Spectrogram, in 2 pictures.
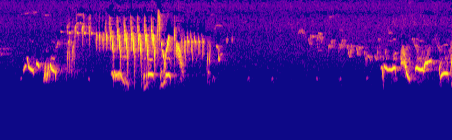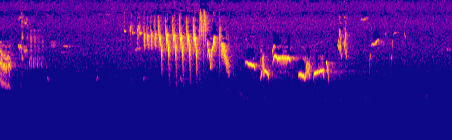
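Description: A songbird singing three phrases a few seconds apart. Each phrase is a rapid high trill mixed with warbling notes.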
